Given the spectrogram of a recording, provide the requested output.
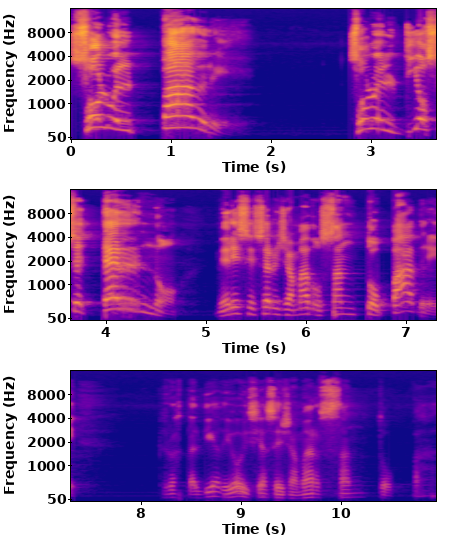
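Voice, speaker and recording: At a very slow pace, a man speaks with big swings in loudness and long, frequent pauses. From Argentina, Santa Fe. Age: 60s. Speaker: pastor. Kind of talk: sermon.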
